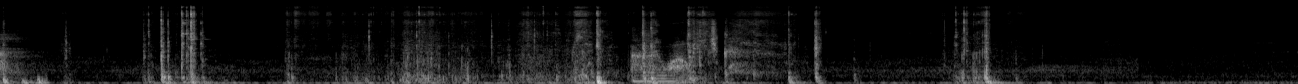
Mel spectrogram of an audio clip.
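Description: Fishing rod and spinning reel being handled in a padded fabric rod bag: rustling of the bag with several sharp knocks and clicks, the loudest about six seconds in.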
